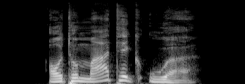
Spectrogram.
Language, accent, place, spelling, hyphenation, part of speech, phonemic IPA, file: German, Germany, Berlin, Automatikuhr, Au‧to‧ma‧tik‧uhr, noun, /ˌaʊ̯toˈmaːtɪkʔuːɐ̯/, De-Automatikuhr.ogg
- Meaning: self-winding watch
